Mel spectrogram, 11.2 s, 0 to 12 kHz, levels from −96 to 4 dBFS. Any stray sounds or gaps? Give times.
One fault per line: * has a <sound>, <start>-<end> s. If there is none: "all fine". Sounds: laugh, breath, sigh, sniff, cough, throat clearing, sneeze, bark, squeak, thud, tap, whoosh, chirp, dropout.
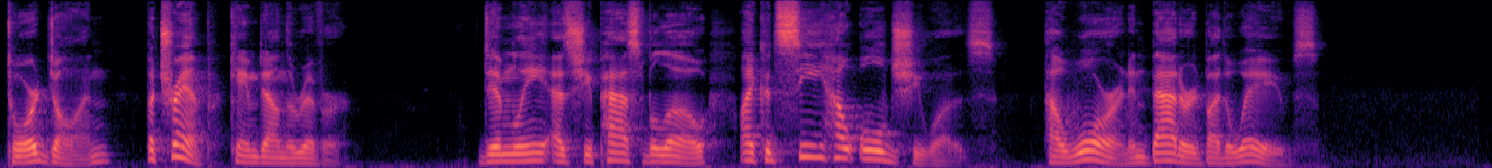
all fine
